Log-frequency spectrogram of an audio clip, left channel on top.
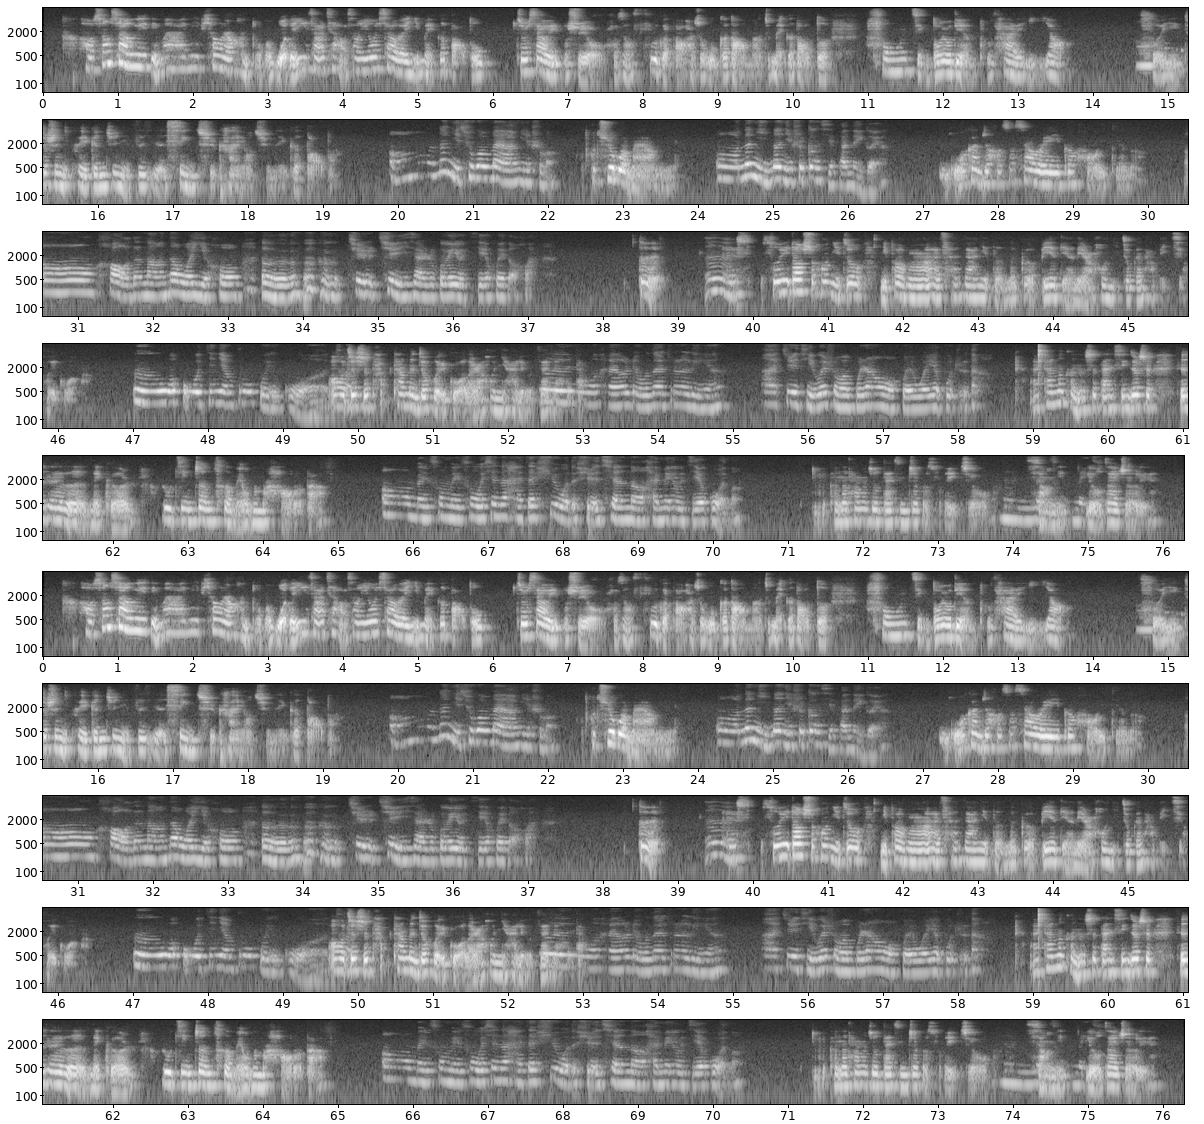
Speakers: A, on the right; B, on the left.
A: 好像夏威夷比迈阿密漂亮很多吧？我的印象，而且好像因为夏威夷每个岛都，就是夏威夷不是有好像四个岛还是五个岛嘛，就每个岛的风景都有点不太一样。
B: 哦，
A: 所以就是你可以根据你自己的兴趣看要去哪个岛吧。
B: 哦，那你去过迈阿密是吗？
A: 我去过迈阿密，
B: 哦，那你那你是更喜欢哪个呀？
A: 我感觉好像夏威夷更好一点呢。
B: 哦，好的呢，那我以后呃 <laughs> 去去一下，如果有机会的话。
A: 对，
B: 嗯
A: 哎，所所以到时候你就你爸爸妈妈来参加你的那个毕业典礼，然后你就跟他们一起回国嘛。
B: 嗯，我我今年不回国，
A: 哦，
B: 他
A: 就是他他们就回国了，然后你还留在加拿大。
B: 对我还要留在这里。啊，具体为什么不让我回，我也不知道。
A: 哎，他们可能是担心，就是现在的那个入境政策没有那么好了吧，
B: 哦，没错没错，我现在还在续我的学签呢，还没有结果呢。
A: 对，可能他们就担心这个，所以就想你留在这里。
B: 嗯，没错没错。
